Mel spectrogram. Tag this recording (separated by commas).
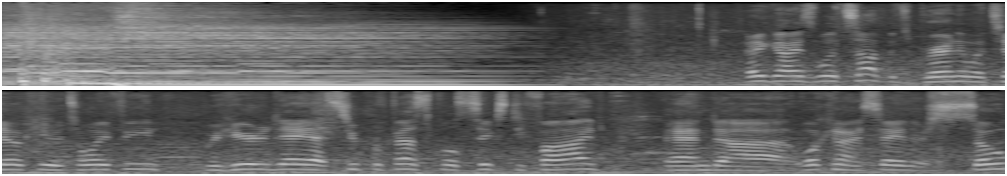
Music, Speech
